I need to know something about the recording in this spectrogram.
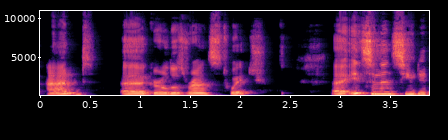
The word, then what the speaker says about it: Ins0lence: We're also joined for the first time by Ins0lence, and all I can think of is that's a 0, so I could say Ins0lence. Yes, exactly. That's how you pronounce it, everyone.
